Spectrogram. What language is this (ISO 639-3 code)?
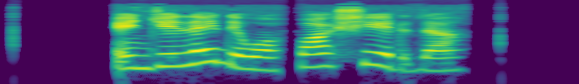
pus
